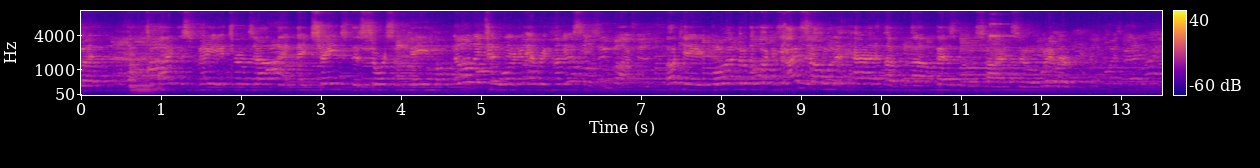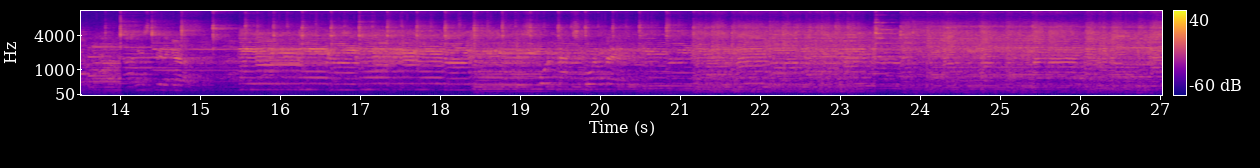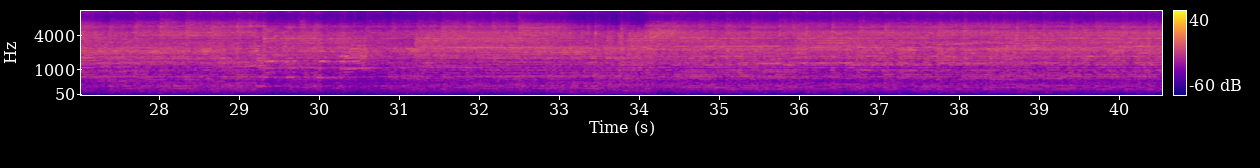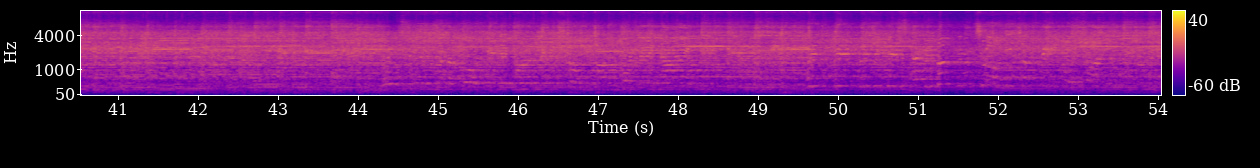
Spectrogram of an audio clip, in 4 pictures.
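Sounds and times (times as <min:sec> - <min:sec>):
live rock band playing: 0:00.6 - 0:01.1, 0:15.1 - 0:54.0.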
